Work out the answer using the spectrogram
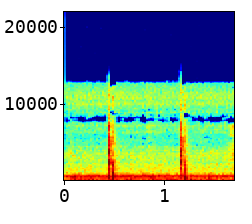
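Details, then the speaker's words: Chinese diesel air heater on an Eagle bus conversion, after reseating the fan Hall sensor to fix Error 06: soft single ticks about every 0.7 s over steady fan hum; fuel dosing pump ticking normally at startup before firing. "oh it's clicking now we should hear it fire up here if there's diesel 2 where it needs to be"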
